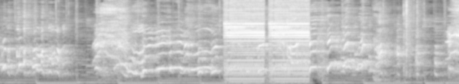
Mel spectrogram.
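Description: Women laughing over background music with a repeating low bass line. About three seconds in, a loud held tone sounds for about a second, with a brief break in the middle.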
